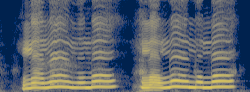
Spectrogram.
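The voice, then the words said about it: Impression of Elmo. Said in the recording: “do an impression ... Elmo? ... Yeah, do Elmo. Do Elmo.”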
